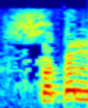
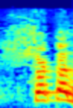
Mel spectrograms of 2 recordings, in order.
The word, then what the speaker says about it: शकल: वो सकल नहीं होता है, शकल होता है, शकल। तेरी शकल खराब नहीं है, तोतला तोतलेपन कर मत बोला करो। शकल खराब नहीं, उच्चारण सही से करो।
